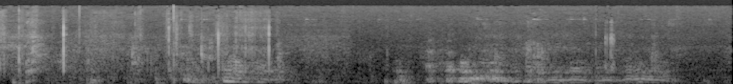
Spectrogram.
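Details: A blonde Yorkshire Terrier makes low, wavering whines and grunts while playing, with sharp clicks and a faint voice nearby.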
